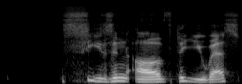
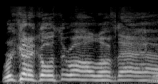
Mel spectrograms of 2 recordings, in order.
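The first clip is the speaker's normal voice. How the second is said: higher, excited declaration; hyped up; 6 semitones higher, 4 dB louder than usual. Real, not acted. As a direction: announce it with rising excitement. Hyped about playing every soundbite.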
